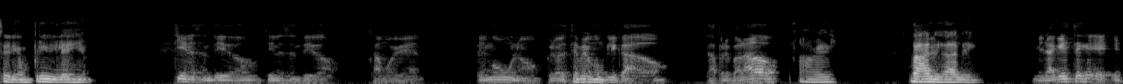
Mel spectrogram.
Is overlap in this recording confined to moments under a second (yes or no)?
yes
